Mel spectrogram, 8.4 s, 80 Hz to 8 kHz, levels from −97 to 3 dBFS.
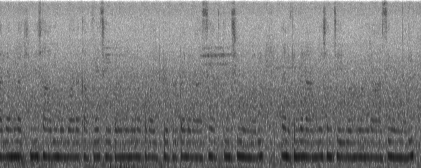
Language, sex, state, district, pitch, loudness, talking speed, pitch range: Telugu, female, Telangana, Mahabubabad, 220 Hz, -15 LUFS, 150 wpm, 215-220 Hz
